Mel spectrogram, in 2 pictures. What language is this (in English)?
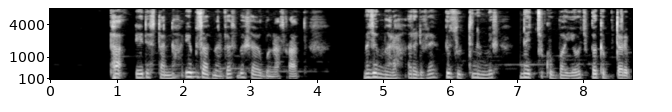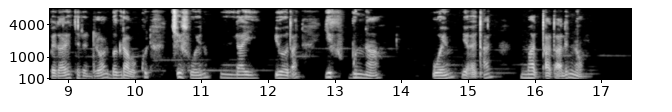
Amharic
